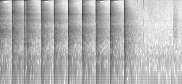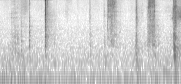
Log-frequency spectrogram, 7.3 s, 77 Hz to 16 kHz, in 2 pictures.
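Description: Metal hammer striking a bolt into the lower control arm of a 2007-2013 BMW 328i, about nine sharp, evenly spaced taps in quick succession, followed by quieter scattered clinks and handling noises.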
